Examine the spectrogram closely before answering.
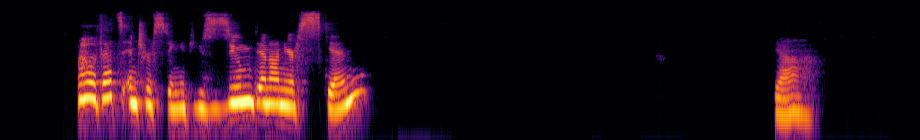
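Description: A woman speaks calmly through a microphone in an online call.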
